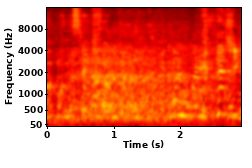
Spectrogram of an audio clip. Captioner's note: laughter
